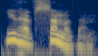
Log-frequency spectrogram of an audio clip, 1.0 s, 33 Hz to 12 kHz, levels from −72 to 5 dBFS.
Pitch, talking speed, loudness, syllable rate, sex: 125 Hz, 305 wpm, -17 LUFS, 5.6 syllables/s, male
